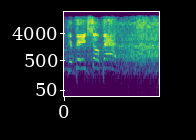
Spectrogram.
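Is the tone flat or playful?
flat. It is read out in a flat tone.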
